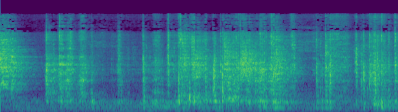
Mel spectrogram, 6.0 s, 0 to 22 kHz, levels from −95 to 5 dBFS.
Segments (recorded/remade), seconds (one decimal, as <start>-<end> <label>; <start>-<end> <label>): 0.0-0.5 recorded; 0.5-4.1 remade; 4.1-5.4 recorded; 5.4-6.0 remade

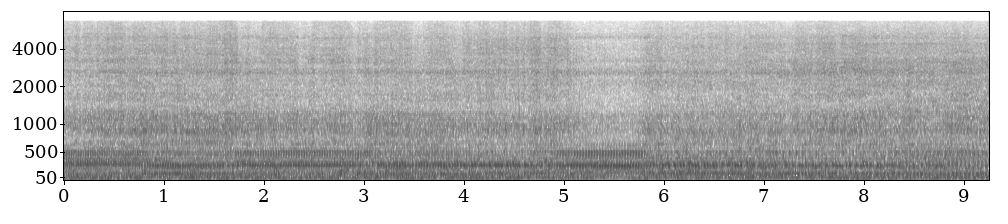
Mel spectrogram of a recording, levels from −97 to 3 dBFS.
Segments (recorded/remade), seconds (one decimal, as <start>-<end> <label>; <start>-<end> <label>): 0.0-9.3 recorded

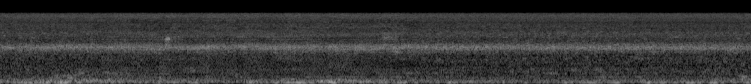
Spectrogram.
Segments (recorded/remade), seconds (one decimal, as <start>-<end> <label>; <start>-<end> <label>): 0.0-0.9 recorded; 0.9-4.2 remade; 4.2-7.5 recorded

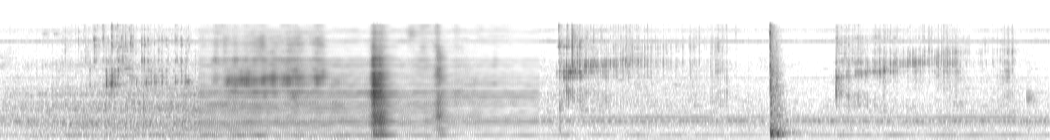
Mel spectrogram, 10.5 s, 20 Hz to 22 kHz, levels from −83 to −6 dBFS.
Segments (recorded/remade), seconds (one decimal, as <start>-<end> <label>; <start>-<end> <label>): 0.0-2.0 recorded; 2.0-5.4 remade; 5.4-10.5 recorded

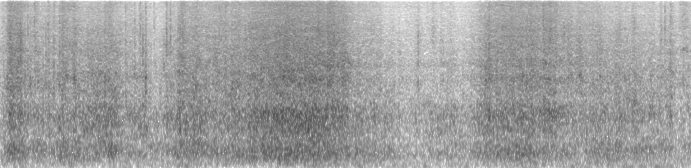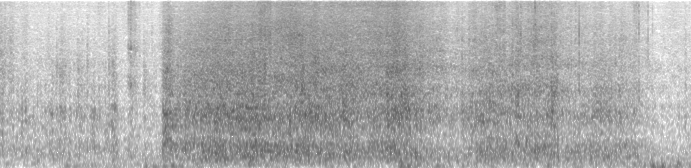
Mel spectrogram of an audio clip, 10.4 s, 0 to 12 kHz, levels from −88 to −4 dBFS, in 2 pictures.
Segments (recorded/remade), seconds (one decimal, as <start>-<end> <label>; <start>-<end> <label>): 0.0-8.8 remade; 8.8-9.4 recorded; 9.4-10.4 remade

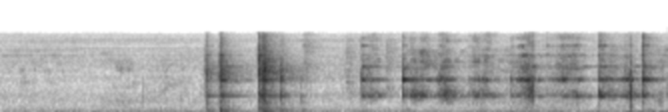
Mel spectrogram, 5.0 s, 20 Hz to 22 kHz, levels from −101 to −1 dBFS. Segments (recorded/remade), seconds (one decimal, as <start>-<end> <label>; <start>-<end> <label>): 0.0-0.6 remade; 0.6-3.6 recorded; 3.6-5.0 remade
